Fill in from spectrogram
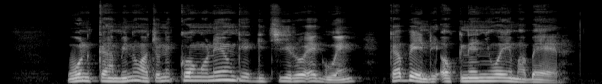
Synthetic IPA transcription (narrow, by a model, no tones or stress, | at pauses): wonkambinɔwat͡ʃɔnɪkɔŋɔnɛoŋɡeɡɪt͡ʃiɾoeɡweŋ | kabendeʔɔknɛɲwɔjemabɛr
